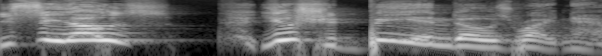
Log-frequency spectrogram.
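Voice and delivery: loud, scolding yell. Retelling being shown handcuffs in the office: imitating someone yelling. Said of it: "yelling at me".

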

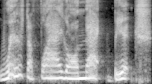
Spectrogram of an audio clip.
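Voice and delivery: very high, shrill, high-pitched shriek. Telling about a man in a Browns bar, the speaker imitates his scream. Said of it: "He screams".

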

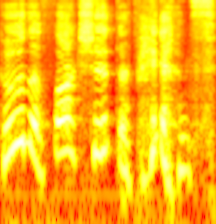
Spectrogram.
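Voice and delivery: mock shrill, high, sudden old woman holler. Retelling a family road trip through texas, grandma's outburst: imitating grandma yelling. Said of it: "my grandma like starts yelling".

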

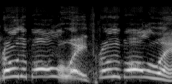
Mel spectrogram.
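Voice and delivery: very high, screamed yelling. Retelling a football play from the past: imitating own past screaming. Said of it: "And I'm screaming".

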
